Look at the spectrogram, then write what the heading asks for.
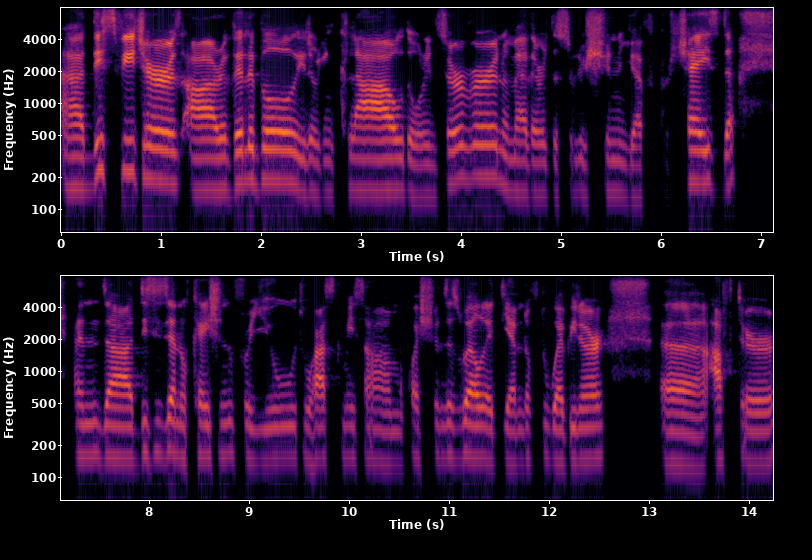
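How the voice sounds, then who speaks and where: This woman has an Italian accent and a very deep, low pitch. She talks at a moderate pace with fairly even intonation and big swings in loudness, in a dry, close sound with no echo. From Italy. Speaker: software sales consultant. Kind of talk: webinar product demo. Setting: online video call. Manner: hesitant, many filler sounds.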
